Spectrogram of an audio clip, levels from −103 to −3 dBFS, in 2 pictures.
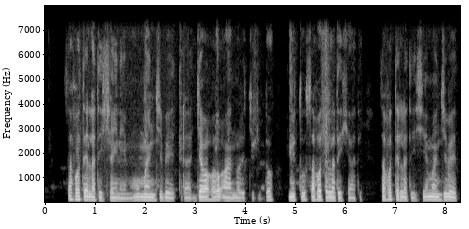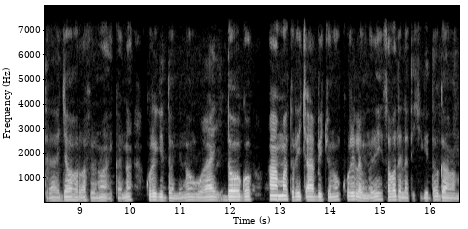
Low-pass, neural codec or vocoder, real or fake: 7.2 kHz; vocoder, 44.1 kHz, 80 mel bands, Vocos; fake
